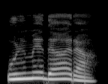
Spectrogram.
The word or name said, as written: ಉಳಮೆದಾರ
